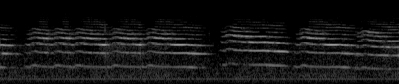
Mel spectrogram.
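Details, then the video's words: Cats in chorus, recorded on a phone: drawn-out, harmonic meowing wails that slide slowly downward, in three long cries separated by brief gaps, on a quiet background with a faint steady hum. "Cat chorus 2"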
